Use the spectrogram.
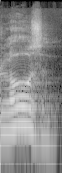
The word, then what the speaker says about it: Loosen: of the double O this is not pronounced ooh like we do it in English but o as in Dr loen so you can see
